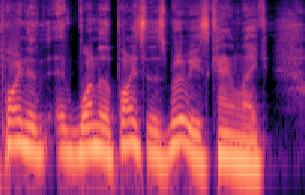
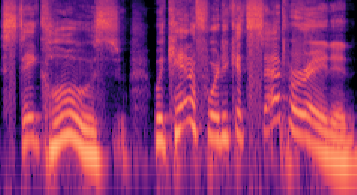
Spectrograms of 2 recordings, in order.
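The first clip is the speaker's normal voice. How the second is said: put-on high, pleading, begging child voice; 8 semitones higher than usual. Retelling a character's line, imitating a kid begging his mom. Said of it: "Like he's begging his mom to go hit up the drive-thru".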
